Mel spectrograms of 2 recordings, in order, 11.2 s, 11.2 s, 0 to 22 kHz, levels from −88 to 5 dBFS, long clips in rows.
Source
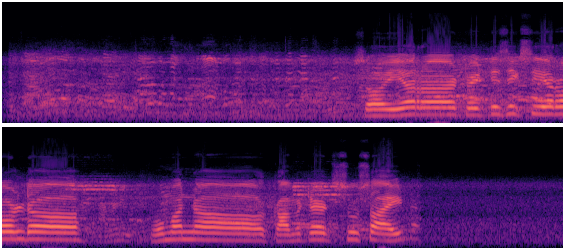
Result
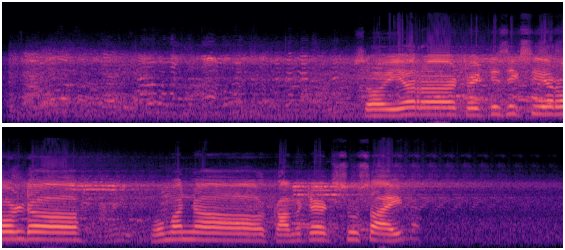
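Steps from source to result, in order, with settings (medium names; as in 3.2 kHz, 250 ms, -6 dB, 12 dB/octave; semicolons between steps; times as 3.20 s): treble shelf 2.3 kHz +8 dB; on a send: feedback echo behind a high-pass 172 ms, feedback 80%, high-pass 3.8 kHz, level -10 dB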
